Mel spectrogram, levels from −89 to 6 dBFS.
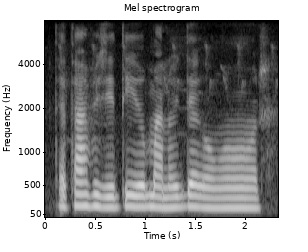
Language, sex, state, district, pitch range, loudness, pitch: Chakma, female, Tripura, Dhalai, 150-170 Hz, -16 LUFS, 160 Hz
